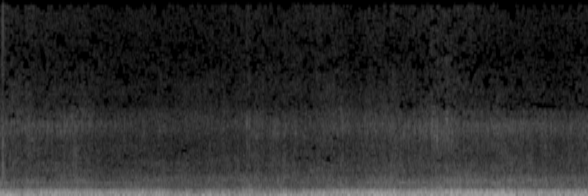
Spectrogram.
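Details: Steady humming of honey bees, a buzzy drone whose upper tone drifts slightly higher and lower over six seconds, with constant low rumble beneath.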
